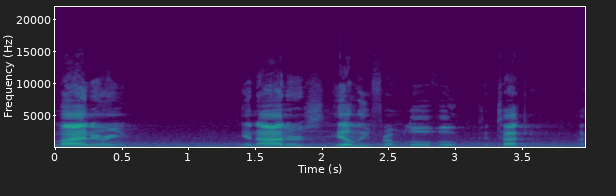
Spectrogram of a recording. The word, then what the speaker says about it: Louisville: and minoring in honors healing from Louisville, Kentucky. I said it right. It's Louisville. People that don't not not from there, they say Louis Lewisfield. They mess it all up with all kinds of things.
